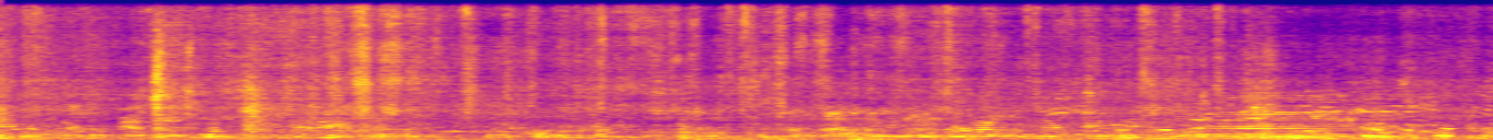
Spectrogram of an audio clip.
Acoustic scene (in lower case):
crowded indoor space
